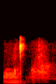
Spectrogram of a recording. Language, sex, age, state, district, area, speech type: Bengali, male, 45-60, West Bengal, Alipurduar, rural, conversation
